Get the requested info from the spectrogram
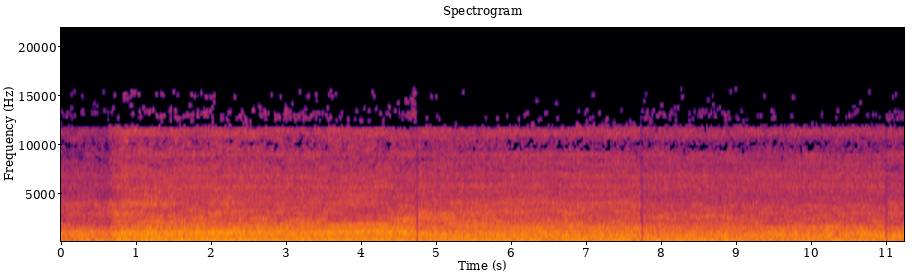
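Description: Gas blowtorch flame blowing steadily against the wood turning on a running lathe, scorching its surface. The sound grows louder about a second in.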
